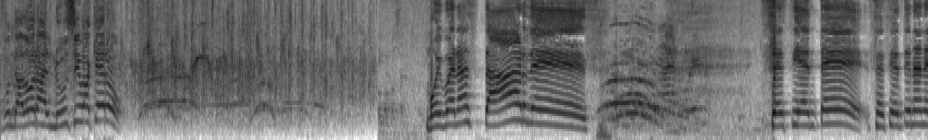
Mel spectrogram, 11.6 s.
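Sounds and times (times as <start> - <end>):
speech: 0.0 - 2.1, 4.7 - 8.7, 9.6 - 11.5
crowd applauding: 0.0 - 4.8
whoops and cheers: 1.7 - 4.3, 7.4 - 8.5.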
